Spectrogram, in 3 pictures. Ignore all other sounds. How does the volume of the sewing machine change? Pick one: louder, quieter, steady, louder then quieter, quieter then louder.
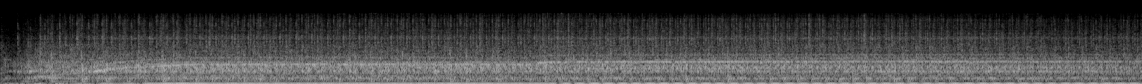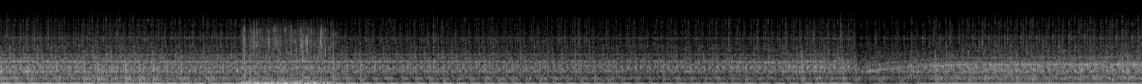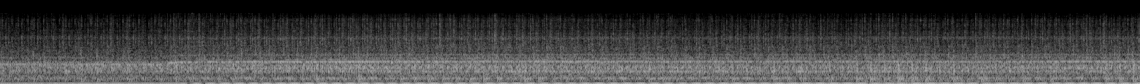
quieter then louder.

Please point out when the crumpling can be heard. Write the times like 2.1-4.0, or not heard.
13.8-14.8.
